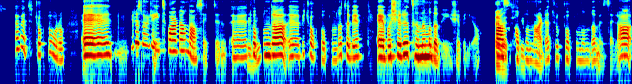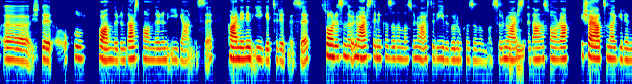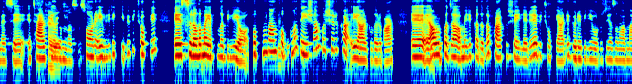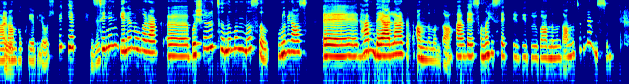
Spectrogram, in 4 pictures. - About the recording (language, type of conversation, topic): Turkish, podcast, Başarısızlıkla karşılaştığında ne yaparsın?
- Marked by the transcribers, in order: none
